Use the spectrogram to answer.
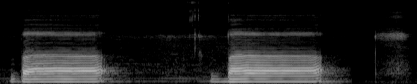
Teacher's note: ہونٹوں کا گیلا حصہ جب آپس میں ٹچ کرتا ہے تو با ادا ہوتا ہے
